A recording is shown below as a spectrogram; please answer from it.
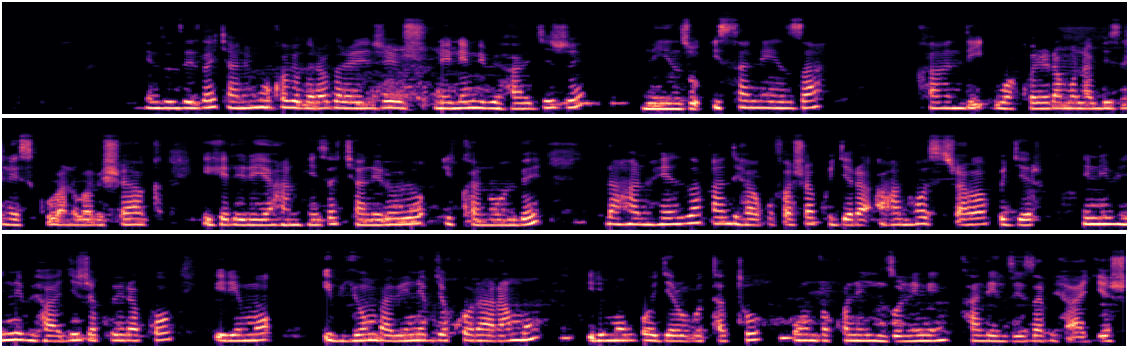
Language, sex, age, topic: Kinyarwanda, female, 18-24, finance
